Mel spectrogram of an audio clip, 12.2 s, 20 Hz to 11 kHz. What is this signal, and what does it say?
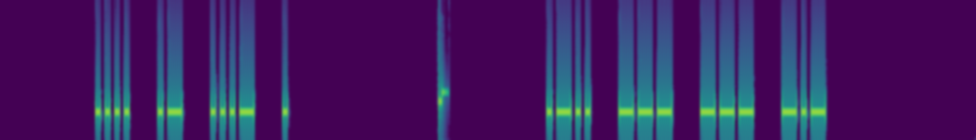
Morse code, heard as a keyed tone, about 20 wpm, spaced as for 14 wpm, 700 Hz. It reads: HAVE LOOK
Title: 2x Character Spacing - Top 100 Words - 20wpm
